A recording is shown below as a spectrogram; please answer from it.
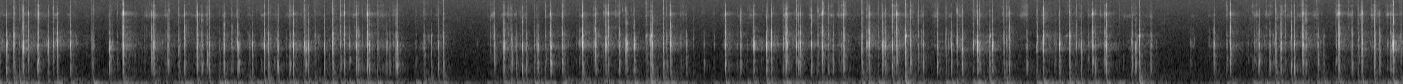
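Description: Fingertips type continuously on a cream and pink mechanical keyboard with plastic keycaps. A steady stream of quick, bright clacking keystrokes is heard, each short and crisp with a soft low thump beneath. The typing pauses briefly a few times.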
